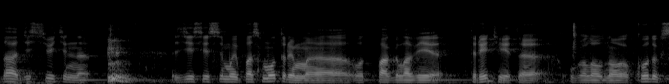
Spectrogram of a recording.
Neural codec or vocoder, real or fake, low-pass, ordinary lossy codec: none; real; 7.2 kHz; none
